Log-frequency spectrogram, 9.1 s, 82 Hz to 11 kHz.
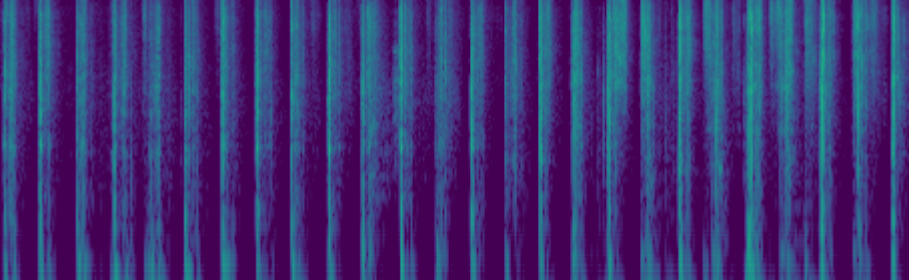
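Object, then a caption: Thin plastic disc golf disc. Fingertips tap quickly on the rim edge and face of a cream AGL plastic disc golf disc with a thin shell. About 30 short, dull taps come in a fast, slightly uneven rhythm, each a low hollow thump with a brief bright click and almost no ring.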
